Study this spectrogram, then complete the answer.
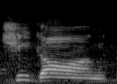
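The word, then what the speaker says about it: qigong: to look it up Chong starts with a Q Qi g n g chong chong actually his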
